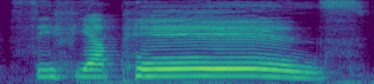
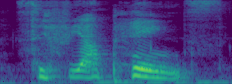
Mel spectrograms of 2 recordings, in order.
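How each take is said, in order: First: SEVERE PAINS much louder, PAINS held very long; exaggerated PAINS. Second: SEVERE PAINS said slowly and deliberately; drawn-out SEVERE PAINS. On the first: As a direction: belt out and stretch the word PAINS. Repeats it, stretched for emphasis. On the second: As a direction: stretch out SEVERE PAINS at usual pitch. First take of emphatic repeat. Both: Real, not acted.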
